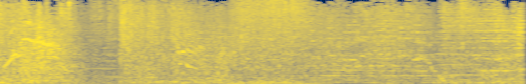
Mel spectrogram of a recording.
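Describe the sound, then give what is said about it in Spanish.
Heavy crashing as an elevator structure falls onto a gallery inside a collapsing building, a dense, loud roar of debris and metal impacts that stays sustained throughout, with no clearly separate hits and no voices. “La estructura del ascensor cae sobre la galería y aplasta al guardaespaldas.”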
